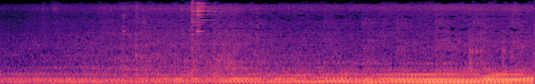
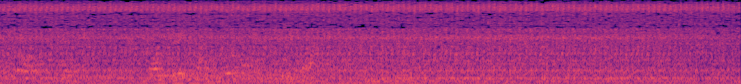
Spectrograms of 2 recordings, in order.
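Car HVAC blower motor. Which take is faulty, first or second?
first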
